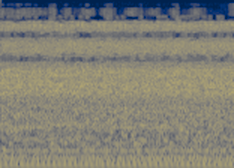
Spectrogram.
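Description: A van engine idles steadily while warming up its oil, a continuous close mid-to-low rumble with a faint vibration and no voices.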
